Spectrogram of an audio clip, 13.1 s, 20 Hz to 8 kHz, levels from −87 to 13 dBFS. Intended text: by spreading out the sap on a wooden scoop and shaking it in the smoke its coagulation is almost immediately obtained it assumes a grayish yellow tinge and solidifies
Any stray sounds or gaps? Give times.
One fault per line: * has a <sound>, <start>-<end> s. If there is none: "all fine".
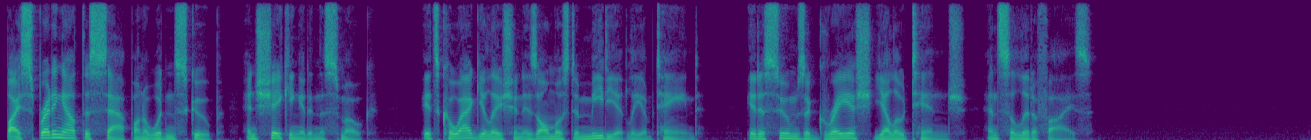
all fine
